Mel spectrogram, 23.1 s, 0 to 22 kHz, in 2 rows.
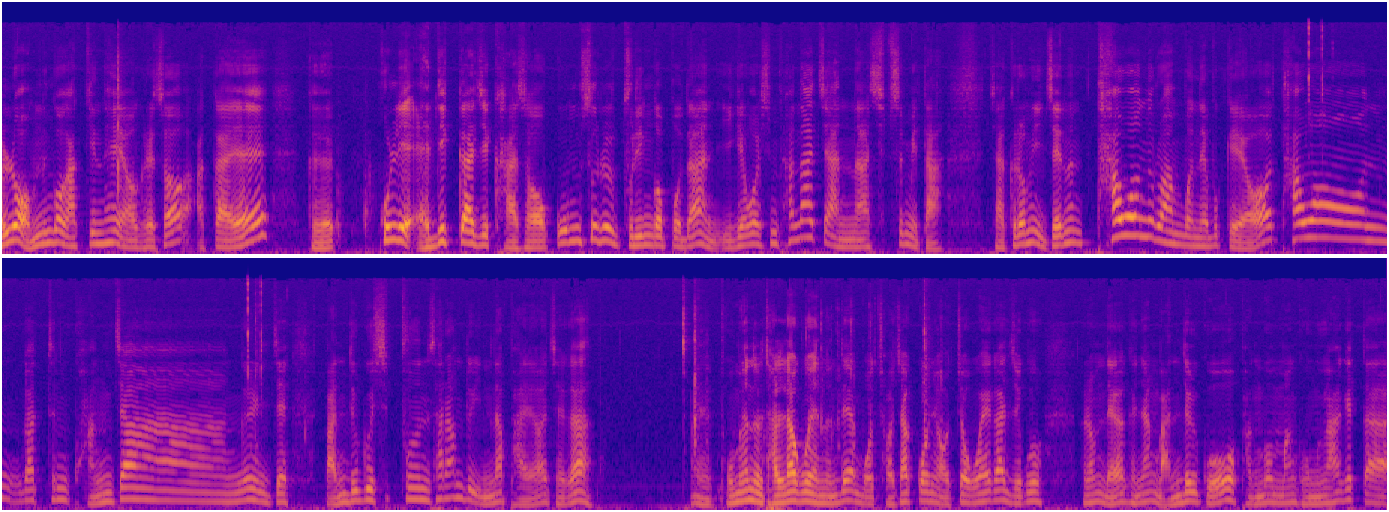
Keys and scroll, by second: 1.0 Escape, 17.3 Escape, 18.0-19.2 typing.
